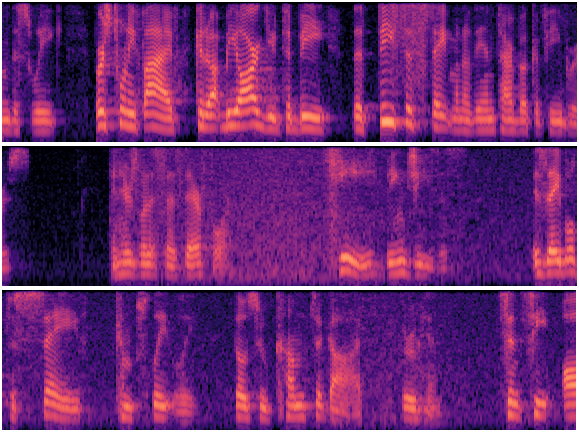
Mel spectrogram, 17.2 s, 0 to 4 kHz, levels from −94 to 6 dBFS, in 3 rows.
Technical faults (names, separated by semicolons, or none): noise suppressor catching up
